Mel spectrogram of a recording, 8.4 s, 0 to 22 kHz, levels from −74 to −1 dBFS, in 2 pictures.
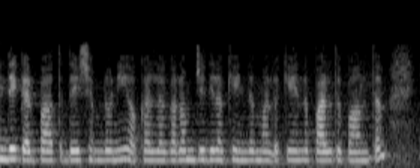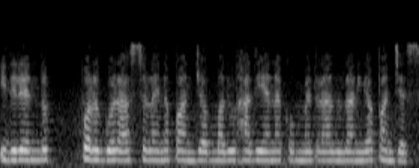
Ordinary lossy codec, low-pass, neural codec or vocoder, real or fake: none; 7.2 kHz; codec, 16 kHz, 0.4 kbps, LongCat-Audio-Codec; fake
